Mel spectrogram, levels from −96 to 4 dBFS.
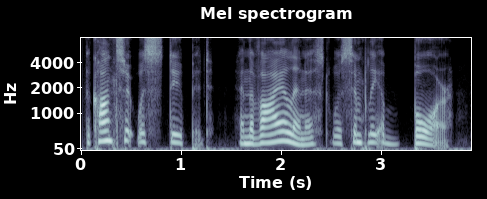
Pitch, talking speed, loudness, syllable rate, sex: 200 Hz, 170 wpm, -20 LUFS, 4.6 syllables/s, female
